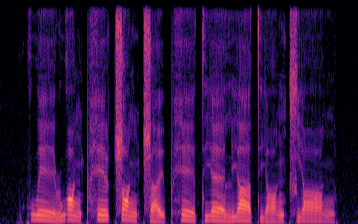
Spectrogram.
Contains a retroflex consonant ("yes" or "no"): yes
